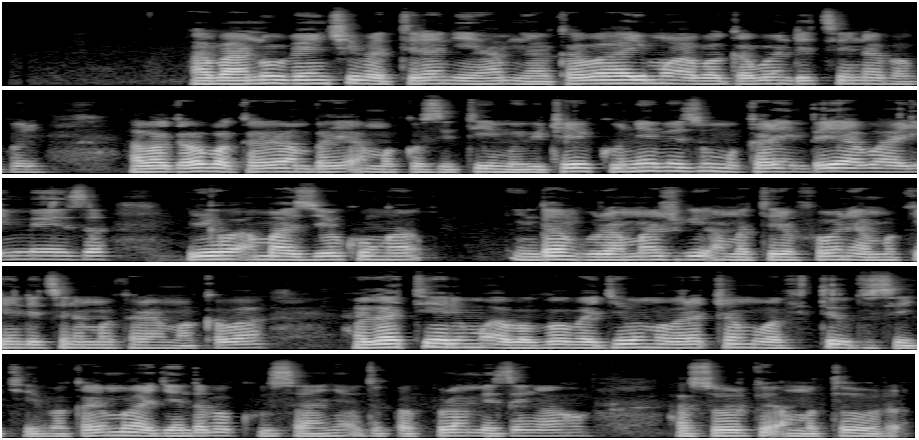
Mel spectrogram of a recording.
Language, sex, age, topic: Kinyarwanda, male, 25-35, government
